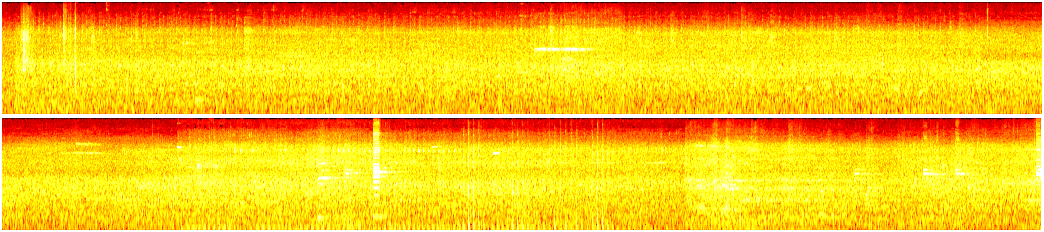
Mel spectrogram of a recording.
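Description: Street traffic noise heard while riding through the city: a steady rush of road and wind noise, with a short high toot about eight seconds in. From about eighteen seconds in it grows busier and louder, with high toots, one sharp loud sound, and voices near the end.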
